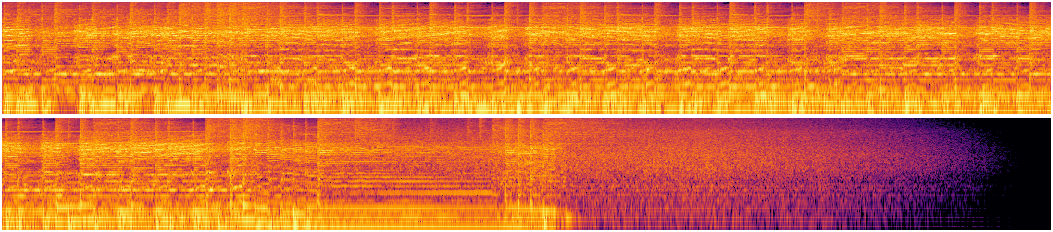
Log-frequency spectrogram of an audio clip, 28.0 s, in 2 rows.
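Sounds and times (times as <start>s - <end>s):
live guitar playing: 0.0s - 21.6s.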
